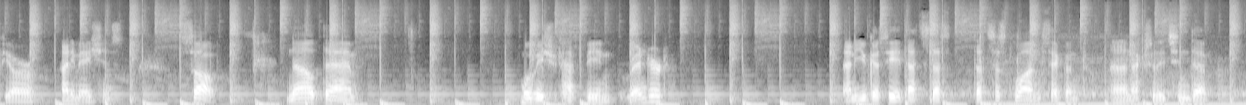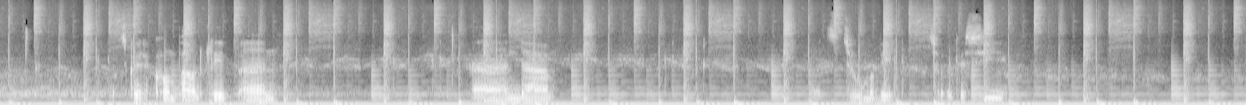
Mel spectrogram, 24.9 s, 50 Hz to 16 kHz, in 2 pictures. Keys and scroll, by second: 6.0 space, 10.0 space.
